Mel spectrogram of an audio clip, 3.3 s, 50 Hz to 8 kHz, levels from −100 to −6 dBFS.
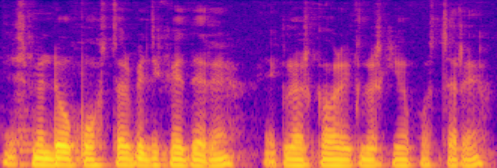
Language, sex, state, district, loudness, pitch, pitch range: Hindi, male, Arunachal Pradesh, Lower Dibang Valley, -16 LUFS, 105 Hz, 105-110 Hz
